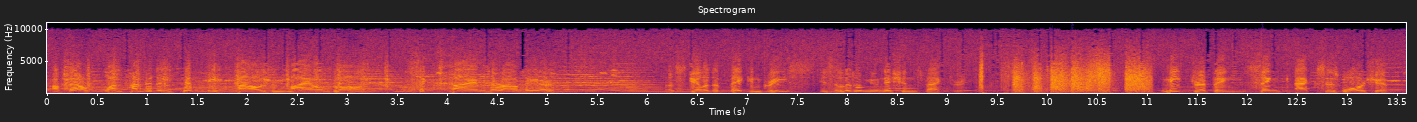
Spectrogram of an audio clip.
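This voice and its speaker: A man's voice: sits high, sing-song, measured pace, loud music behind the voice, poor audio. A man playing an earnest, emphatic wartime propaganda narrator in a 1940s newsreel style, on an old film soundtrack. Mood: urgent. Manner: emphatic, declamatory.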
